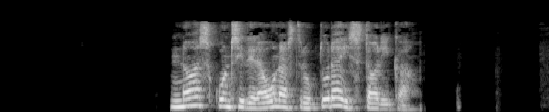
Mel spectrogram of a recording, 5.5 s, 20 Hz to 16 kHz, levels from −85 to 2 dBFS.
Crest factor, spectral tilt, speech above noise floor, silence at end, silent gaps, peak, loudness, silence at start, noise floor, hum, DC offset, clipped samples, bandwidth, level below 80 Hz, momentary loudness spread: 14 dB; -4.5 dB/octave; 57 dB; 1.35 s; none; -2 dBFS; -13 LUFS; 1.7 s; -70 dBFS; none; under 0.1%; under 0.1%; 7.8 kHz; -58 dBFS; 8 LU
